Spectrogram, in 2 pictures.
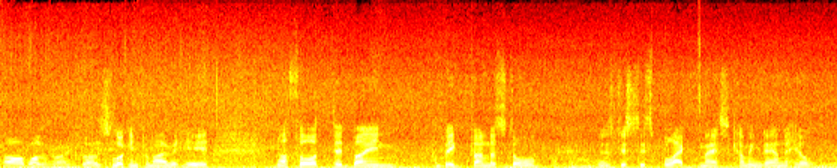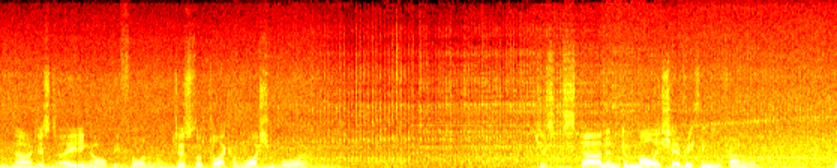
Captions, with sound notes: Oh, so I was looking from over here, and I thought there'd been a big thunderstorm. And it was just this black mass coming down the hill, you know, just eating all before them. It just looked like a rush of water. [tractor motor rumbling] Just starting to demolish everything in front of them.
